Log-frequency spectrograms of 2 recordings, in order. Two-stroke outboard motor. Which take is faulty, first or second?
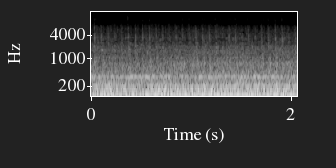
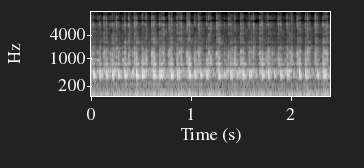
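first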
